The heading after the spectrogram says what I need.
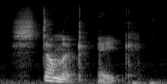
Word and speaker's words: stomach ache: and finally stomach ache stomach ache architect and chemist they have a CH which is pronounced like a k stomach a stomach a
